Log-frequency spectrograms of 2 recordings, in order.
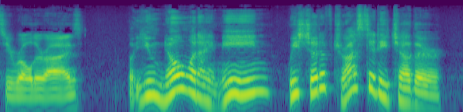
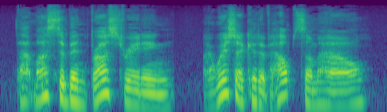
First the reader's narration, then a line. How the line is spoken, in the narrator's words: Ilse said with a moan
